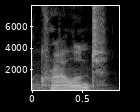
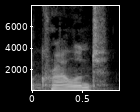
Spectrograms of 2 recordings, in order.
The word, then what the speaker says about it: Granlund: And let's see if we can hear how he actually pronounces his name. – Mikhail Granlund, center, Helsinki. – Crown? – Mikhail Granlund, center, Helsinki.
